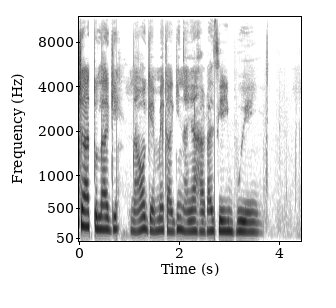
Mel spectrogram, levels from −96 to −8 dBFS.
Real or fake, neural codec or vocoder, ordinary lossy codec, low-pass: real; none; none; none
